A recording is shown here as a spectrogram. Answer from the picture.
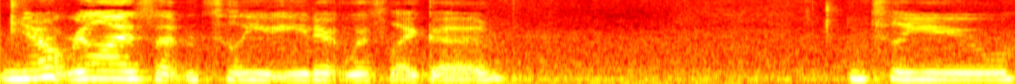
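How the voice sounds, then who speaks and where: A woman with an American accent and a fairly high, somewhat breathy voice speaks at a fairly slow pace with fairly even intonation and long, frequent pauses. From United States. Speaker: streamer. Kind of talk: casual chat while cooking on livestream.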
